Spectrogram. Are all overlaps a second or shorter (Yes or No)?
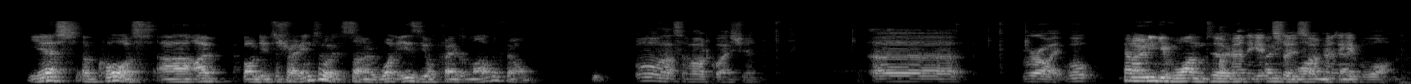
No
